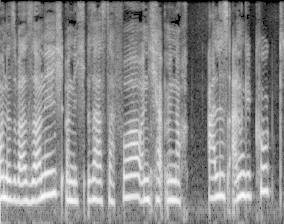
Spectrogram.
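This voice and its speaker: A woman talks at a moderate pace in a fairly high pitch with fairly even intonation, an unremarkable speaking voice. The sound is dry and close, with no echo. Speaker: law student. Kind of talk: personal testimony.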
